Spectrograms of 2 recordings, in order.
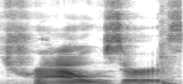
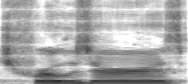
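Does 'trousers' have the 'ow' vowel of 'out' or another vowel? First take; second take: ow vowel; another vowel. First: The first vowel is the 'ow' of 'out'. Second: The first vowel is not the 'ow' of 'out'. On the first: The speaker calls it right. "It's trousers" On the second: The speaker calls it wrong. "that's not the same sound"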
